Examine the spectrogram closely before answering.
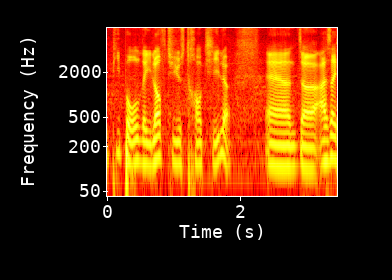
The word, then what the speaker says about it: tranquille: This is not easy to say. Tranquille, okay? Tranquille. So I know there is double hair here, but it's as if there was just one, okay? And QU, you say que in French, tranquille. And here there is a nasal. Oh, tranquille, tranquille.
